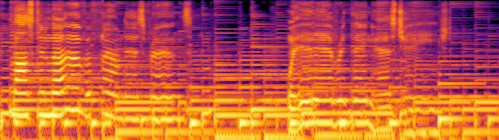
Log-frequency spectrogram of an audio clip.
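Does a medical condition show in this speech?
No.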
